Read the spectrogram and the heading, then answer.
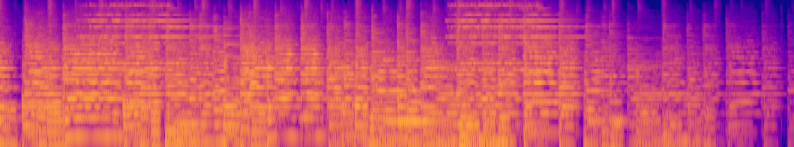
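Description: A phone ringtone plays a bright, melodic tune with a steady beat, loud, running without pause for over ten seconds before trailing off. No voices are heard.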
